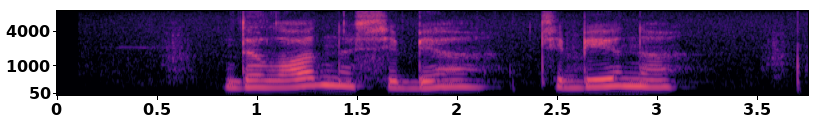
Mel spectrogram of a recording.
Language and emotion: Russian, neutral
